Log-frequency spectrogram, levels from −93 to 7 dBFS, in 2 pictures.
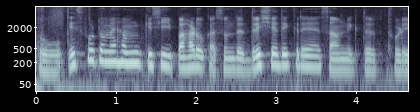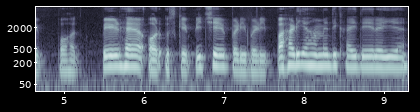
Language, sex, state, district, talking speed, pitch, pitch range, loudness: Hindi, male, Himachal Pradesh, Shimla, 200 wpm, 155 Hz, 120-170 Hz, -18 LUFS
